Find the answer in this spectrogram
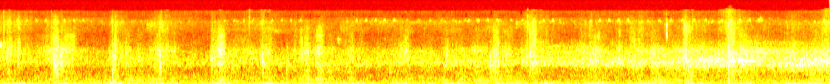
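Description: Footsteps of a person walking along a bush track, an even crunching tread at about two steps a second.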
